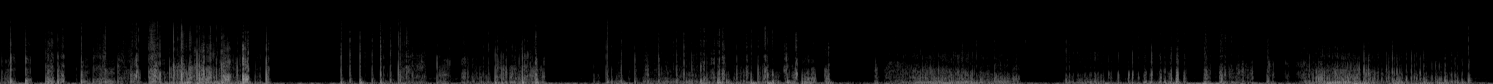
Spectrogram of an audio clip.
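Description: Long acrylic nails scratch across the textured surface of a soft, padded grey woven fabric car seat cushion. The result is a steady stream of quick, muffled scratching strokes, mostly low and soft with little brightness, and brief pauses between bursts.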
